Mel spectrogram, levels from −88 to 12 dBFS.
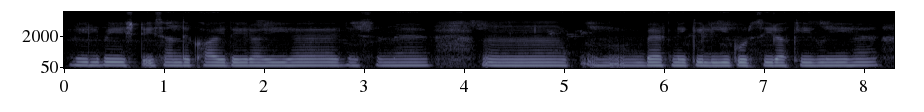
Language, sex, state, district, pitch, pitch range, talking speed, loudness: Hindi, female, Chhattisgarh, Kabirdham, 160 Hz, 160-165 Hz, 125 wpm, -43 LUFS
